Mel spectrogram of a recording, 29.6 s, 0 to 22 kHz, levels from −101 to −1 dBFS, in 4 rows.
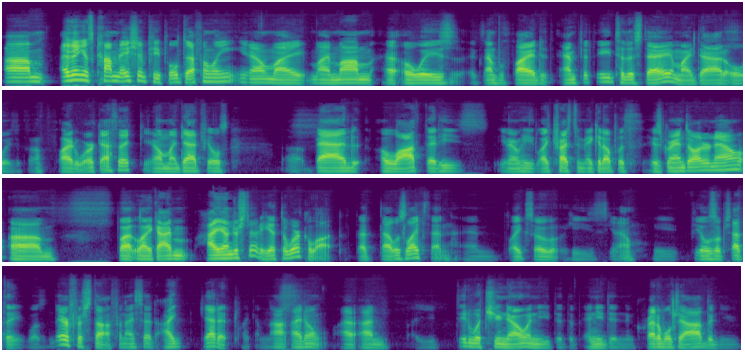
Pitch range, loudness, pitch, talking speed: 105-125 Hz, -23 LUFS, 110 Hz, 225 wpm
